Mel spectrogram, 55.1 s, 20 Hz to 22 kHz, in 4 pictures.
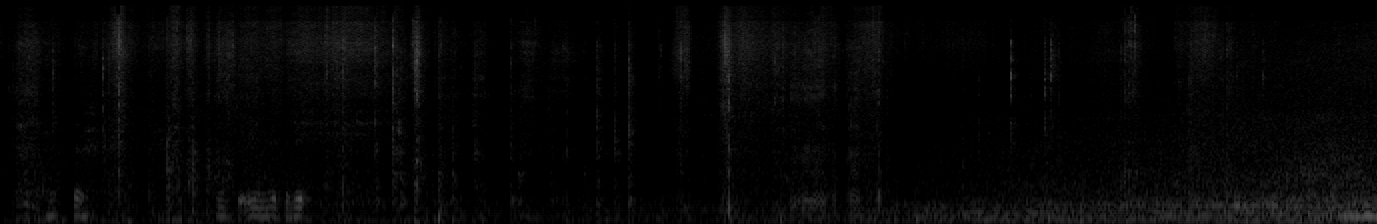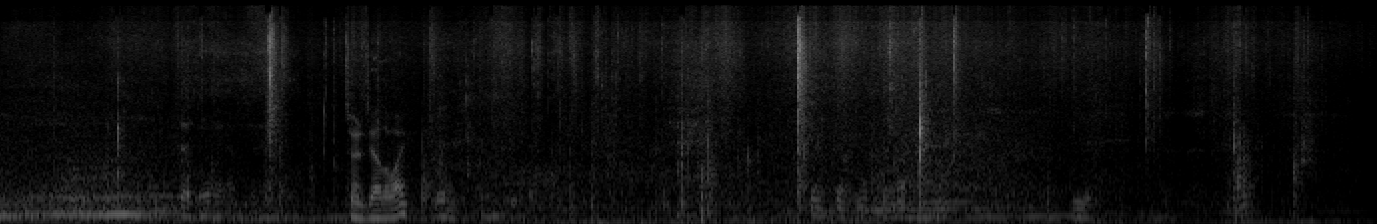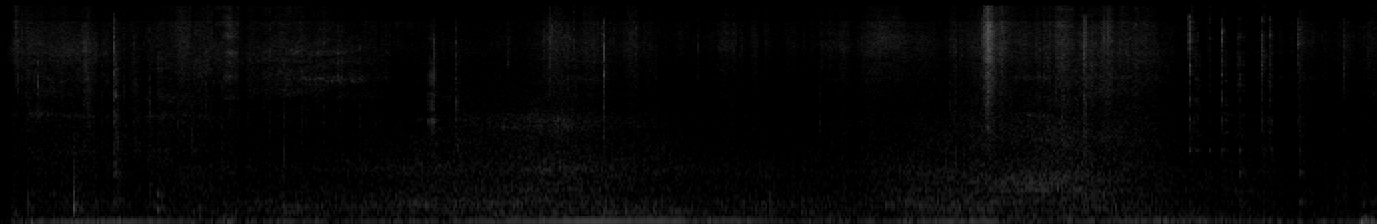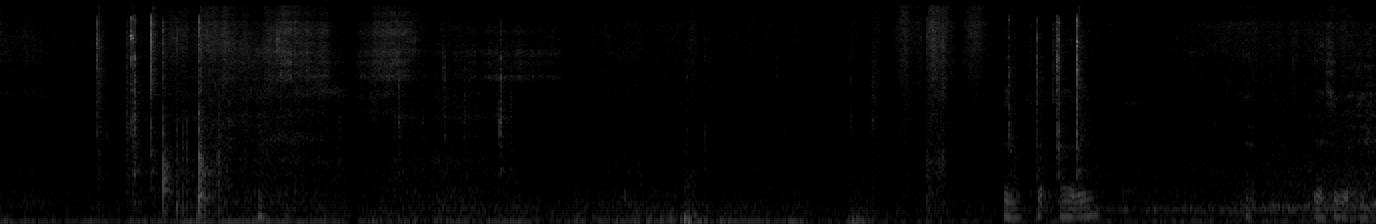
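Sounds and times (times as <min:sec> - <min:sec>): light clicks and taps of tools: 0:03.3 - 0:07.4, 0:09.5 - 0:11.5, 0:14.3 - 0:17.2, 0:25.2 - 0:25.5, 0:27.7 - 0:32.7, 0:33.4 - 0:34.6, 0:38.2 - 0:41.5, 0:42.1 - 0:44.0, 0:44.6 - 0:46.8, 0:48.1 - 0:52.4
hand tools clicking and scraping: 0:14.8 - 0:17.3, 0:18.0 - 0:26.8, 0:39.3 - 0:40.7.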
